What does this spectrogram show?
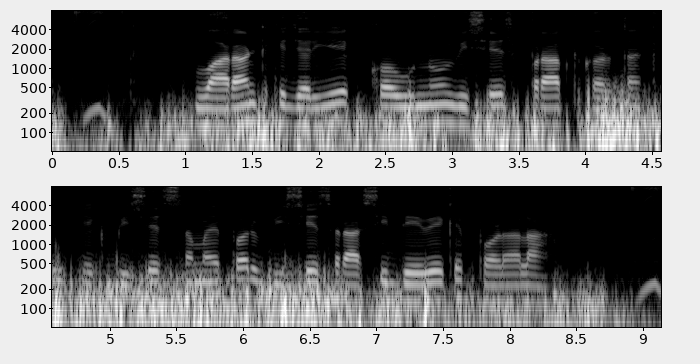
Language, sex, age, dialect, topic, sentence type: Bhojpuri, male, 18-24, Western, banking, statement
